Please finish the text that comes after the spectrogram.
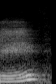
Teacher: It's like an SH sound, but my voice is on. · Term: zh sound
